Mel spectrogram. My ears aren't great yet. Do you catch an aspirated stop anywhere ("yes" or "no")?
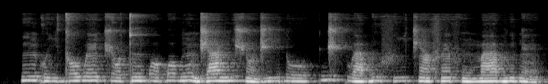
no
